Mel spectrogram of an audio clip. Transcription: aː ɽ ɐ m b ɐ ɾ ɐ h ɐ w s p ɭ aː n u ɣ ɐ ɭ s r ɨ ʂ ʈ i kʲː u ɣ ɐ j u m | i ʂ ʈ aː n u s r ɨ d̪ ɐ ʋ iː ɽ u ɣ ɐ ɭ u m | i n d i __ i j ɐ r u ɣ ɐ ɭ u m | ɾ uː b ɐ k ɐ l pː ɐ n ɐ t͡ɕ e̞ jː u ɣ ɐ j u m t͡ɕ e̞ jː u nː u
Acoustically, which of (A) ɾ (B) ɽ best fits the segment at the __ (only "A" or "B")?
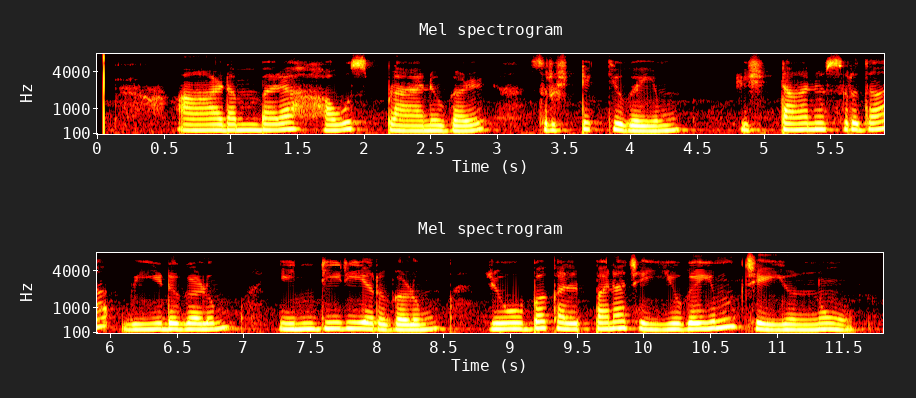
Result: A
